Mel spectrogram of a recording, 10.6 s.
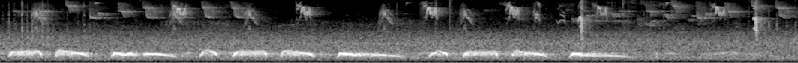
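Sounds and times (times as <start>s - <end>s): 
bird repeating low hollow hooting notes: 0.1s - 8.4s.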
